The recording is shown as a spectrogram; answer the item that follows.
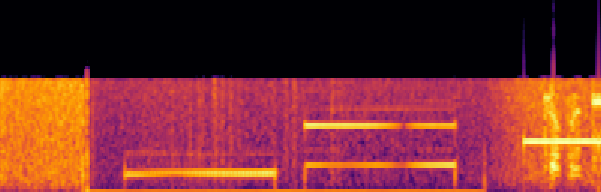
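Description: SELCAL selective call sent over HF single-sideband radio: two tones sounding together for about a second, a short break, then a second pair of tones for about a second. This is the ground station's code that rings the chime in one aircraft's cockpit. The band hiss drops out as the tones begin, and near the end a man's voice returns with a steady whistle.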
